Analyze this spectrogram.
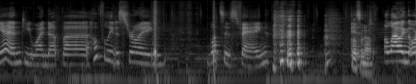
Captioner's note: laughs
